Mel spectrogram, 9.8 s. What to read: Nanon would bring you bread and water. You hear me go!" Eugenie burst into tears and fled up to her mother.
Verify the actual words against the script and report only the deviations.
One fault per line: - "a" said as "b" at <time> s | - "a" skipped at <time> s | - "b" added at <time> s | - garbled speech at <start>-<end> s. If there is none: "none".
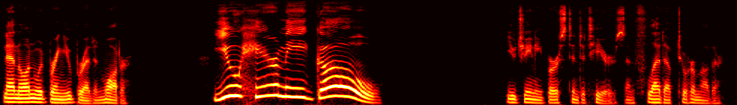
none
